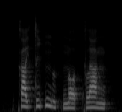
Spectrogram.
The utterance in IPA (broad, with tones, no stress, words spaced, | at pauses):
ka˧jti˦˥ʔŋɯː˨˩k̚ nɔː˨˩t̚kla˧ŋ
